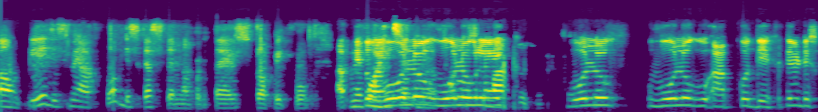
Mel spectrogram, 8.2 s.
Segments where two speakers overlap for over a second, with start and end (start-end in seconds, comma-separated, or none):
3.6-5.2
